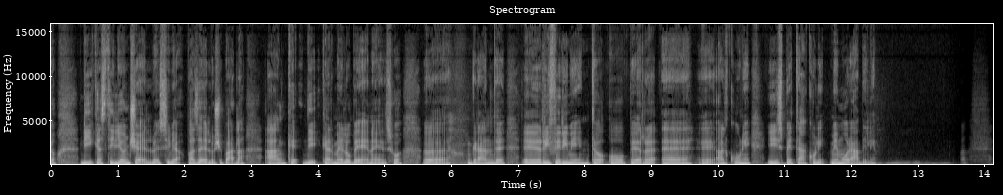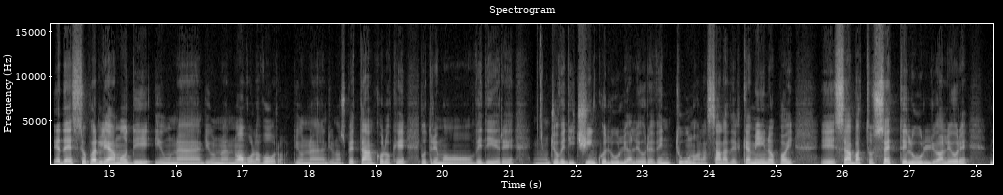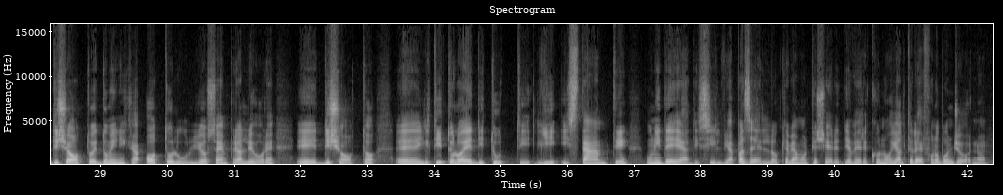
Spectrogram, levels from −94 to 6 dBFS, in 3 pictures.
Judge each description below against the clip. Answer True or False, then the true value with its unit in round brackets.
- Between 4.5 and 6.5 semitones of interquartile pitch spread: False (3.7 semitones)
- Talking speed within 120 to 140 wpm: True (125 wpm)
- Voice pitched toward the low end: True (105 Hz)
